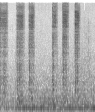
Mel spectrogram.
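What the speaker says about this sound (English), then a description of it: "Spray a little lube on the lines" Six quick, short hisses of lubricant sprayed from an aerosol can onto power steering cooler lines of a Dodge Grand Caravan, close up, in two bunches of three with a brief pause between.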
